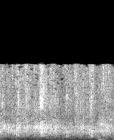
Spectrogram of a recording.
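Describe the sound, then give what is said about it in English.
A few listeners give a brief, quiet patter of clapping during a religious talk, a soft, even burst lasting just over a second. “Yeah, you can clap for that, all three of you.”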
